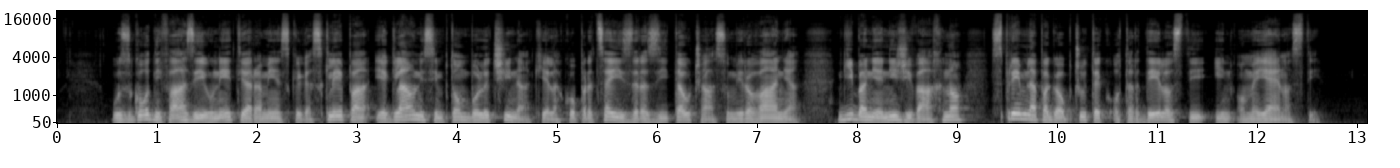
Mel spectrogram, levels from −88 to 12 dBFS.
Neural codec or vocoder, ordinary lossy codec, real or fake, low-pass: none; none; real; 19.8 kHz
